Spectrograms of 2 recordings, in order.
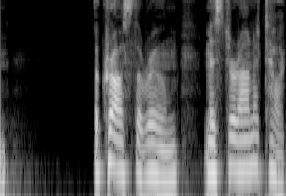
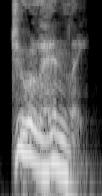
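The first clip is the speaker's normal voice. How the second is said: bitten out; 7 semitones higher, 4 dB louder than usual. A narrator's reading. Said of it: "he bit out".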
